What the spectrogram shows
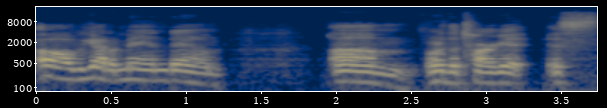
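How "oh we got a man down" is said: ordinary talk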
